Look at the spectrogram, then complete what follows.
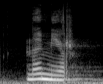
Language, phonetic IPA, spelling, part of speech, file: Belarusian, [naˈmʲer], намер, noun, Be-намер.ogg
- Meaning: intention, aim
